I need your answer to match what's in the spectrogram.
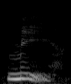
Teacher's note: The E says its own name. It's a long vowel, and there's no consonant on the end to stop it. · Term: open long vowel syllable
